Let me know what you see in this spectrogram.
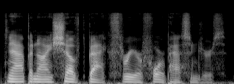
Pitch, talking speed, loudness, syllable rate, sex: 105 Hz, 230 wpm, -19 LUFS, 5.4 syllables/s, male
